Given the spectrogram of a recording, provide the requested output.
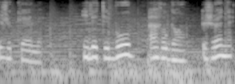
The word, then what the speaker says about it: Jequil: Cet homme s'appelait Jean-Pierre Jequil, prononcé Jequel.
